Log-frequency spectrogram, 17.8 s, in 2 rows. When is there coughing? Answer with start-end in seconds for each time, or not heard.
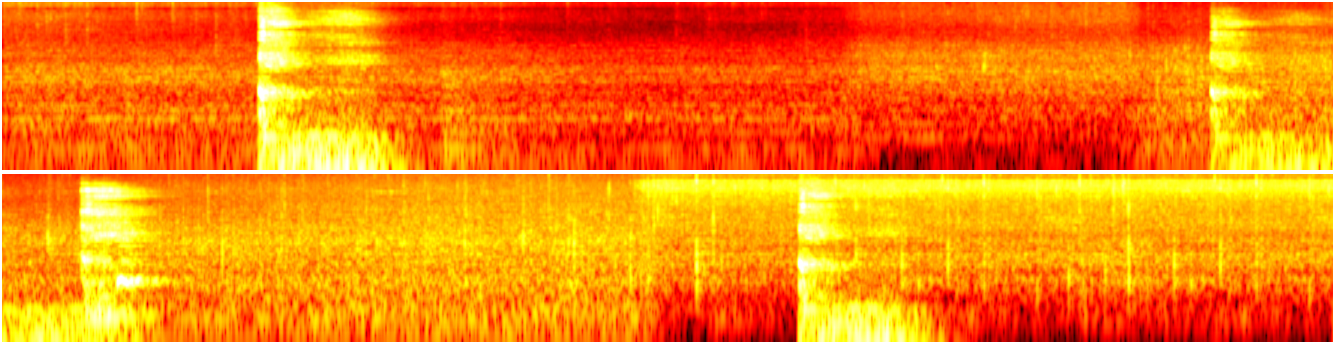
1.7-2.5, 8.1-9.8, 14.2-15.0.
